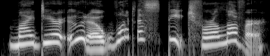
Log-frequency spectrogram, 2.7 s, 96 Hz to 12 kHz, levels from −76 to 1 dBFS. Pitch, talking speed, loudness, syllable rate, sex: 280 Hz, 200 wpm, -15 LUFS, 4.7 syllables/s, female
